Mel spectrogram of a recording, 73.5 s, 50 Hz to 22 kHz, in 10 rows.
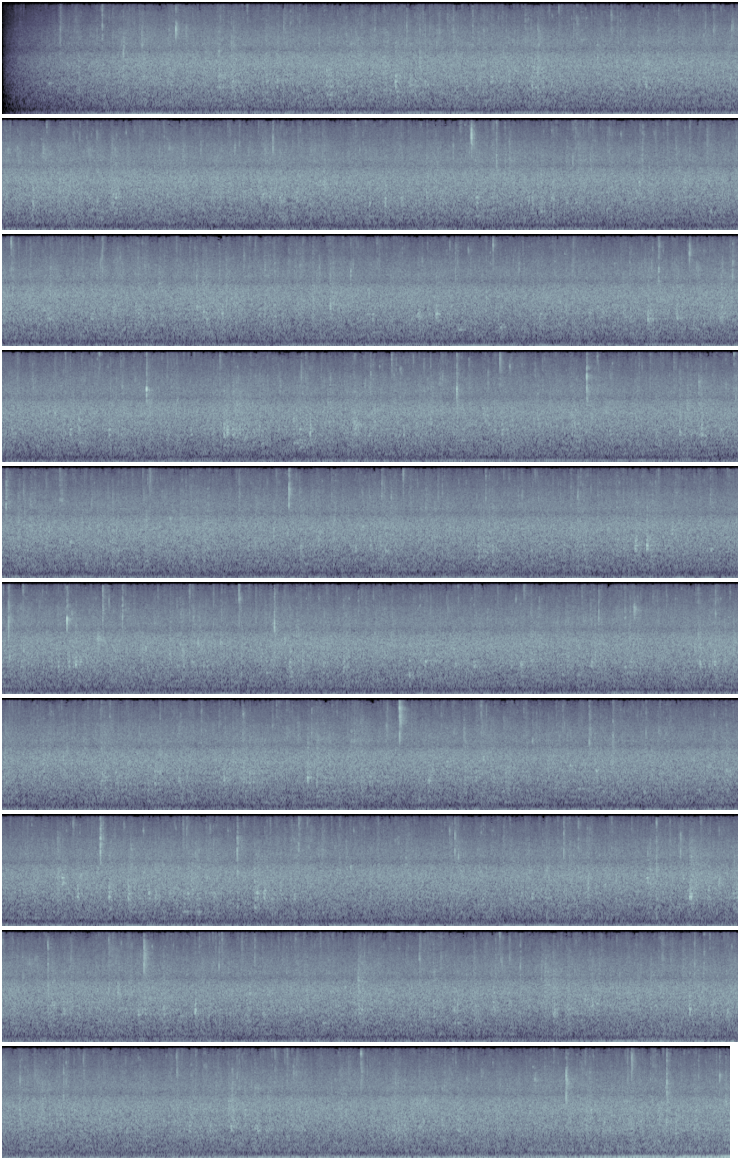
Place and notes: the city, the country & me: june 5, 2012
99 facets of rain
